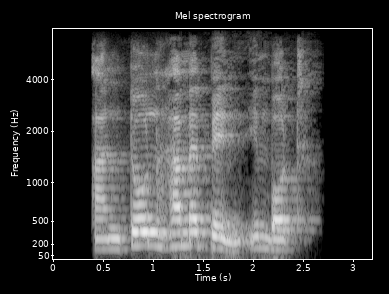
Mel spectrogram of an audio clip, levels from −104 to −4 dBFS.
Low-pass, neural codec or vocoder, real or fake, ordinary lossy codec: 7.2 kHz; none; real; Opus, 24 kbps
